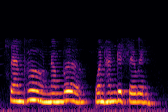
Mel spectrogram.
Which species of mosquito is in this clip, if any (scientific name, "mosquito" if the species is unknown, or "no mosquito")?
no mosquito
